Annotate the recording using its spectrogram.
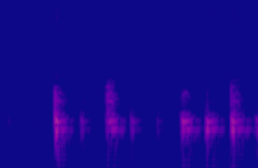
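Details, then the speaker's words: Finger percussion over the chest during a blunt chest trauma teaching session: a steady run of low, hollow tapping thuds, about four per second, giving a resonant note of a full, expanding lung. "That is percussion. That's resonant. I know my lung is full and expanding."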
